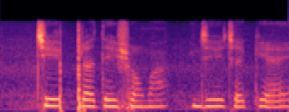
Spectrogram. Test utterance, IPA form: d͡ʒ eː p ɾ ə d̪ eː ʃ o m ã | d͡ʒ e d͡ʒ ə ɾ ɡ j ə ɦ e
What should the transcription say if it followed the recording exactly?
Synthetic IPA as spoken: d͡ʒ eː p ɾ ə d̪ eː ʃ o m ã | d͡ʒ e d͡ʒ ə ɡ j a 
